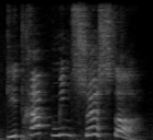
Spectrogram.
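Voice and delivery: slow, very high mock wail; crowd member's cry. Villager accuses the thieves of killing a sister, high mock shout. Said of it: "der råber".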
